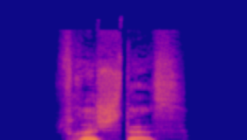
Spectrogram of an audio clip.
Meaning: strong/mixed nominative/accusative neuter singular superlative degree of frisch
- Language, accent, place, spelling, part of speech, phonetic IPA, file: German, Germany, Berlin, frischstes, adjective, [ˈfʁɪʃstəs], De-frischstes.ogg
